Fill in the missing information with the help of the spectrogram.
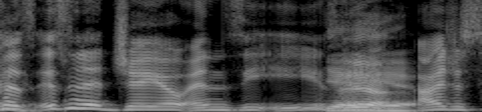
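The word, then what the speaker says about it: Spike Jonze: Spike Jones. Yeah, I I've been believe saying so. his name all the way wrong. How have you been saying Because it? isn't it Jonze?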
